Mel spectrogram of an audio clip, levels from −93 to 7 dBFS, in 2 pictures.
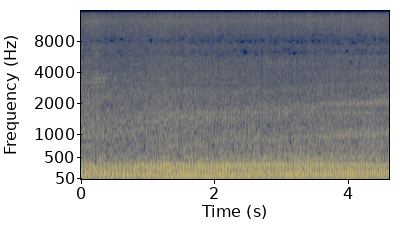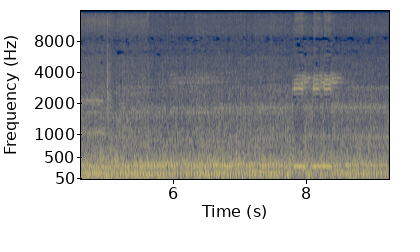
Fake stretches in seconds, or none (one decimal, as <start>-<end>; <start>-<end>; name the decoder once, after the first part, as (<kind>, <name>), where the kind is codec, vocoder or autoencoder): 0.0-3.1 (vocoder, BigVGAN v2); 4.3-9.2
